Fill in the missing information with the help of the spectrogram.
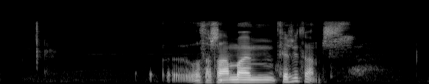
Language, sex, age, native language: Icelandic, male, 20-29, Icelandic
